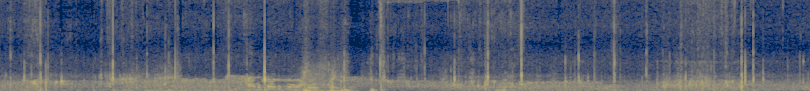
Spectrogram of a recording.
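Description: Flip-flops squelch and splash through wet, muddy grass.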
